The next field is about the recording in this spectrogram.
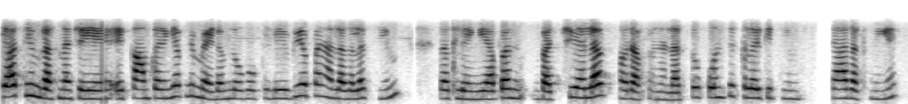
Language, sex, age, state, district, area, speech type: Hindi, female, 18-30, Madhya Pradesh, Harda, urban, conversation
